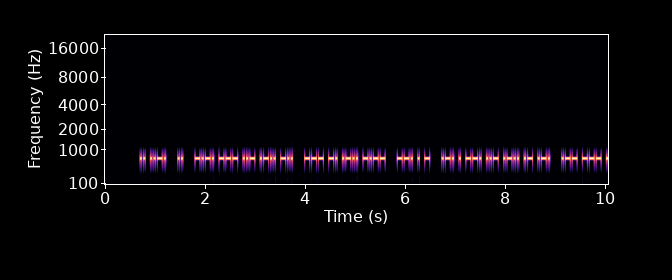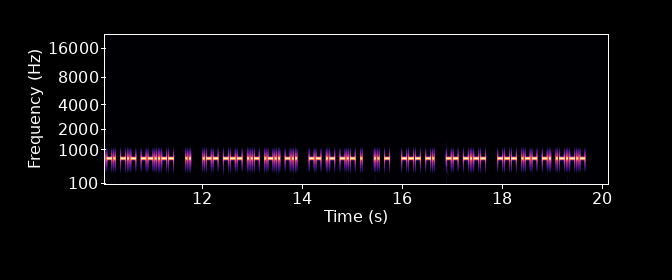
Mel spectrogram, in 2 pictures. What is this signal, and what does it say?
Morse code, heard as a keyed tone, about 34 wpm, 700 Hz. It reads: IF I COULD ONLY GET REGULAR WORK, I WOULD MAKE IT ON MY OWN.
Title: Sentences from Top 1000 Words - Review Part 6 - 35wpm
